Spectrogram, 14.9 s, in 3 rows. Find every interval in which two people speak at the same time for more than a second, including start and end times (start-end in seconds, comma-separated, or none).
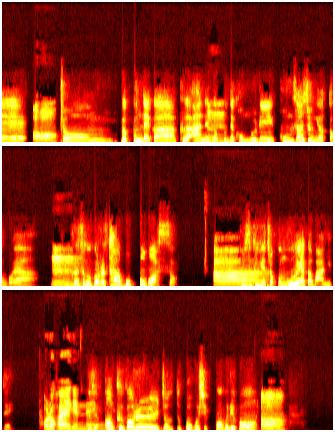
none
